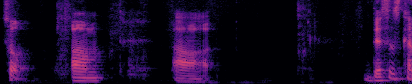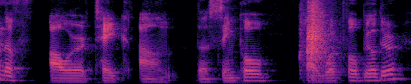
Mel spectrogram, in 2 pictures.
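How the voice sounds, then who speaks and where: A man giving a live, explanatory software demo in a halting way, repeating words and restarting as he goes. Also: lowish voice, expressive, very noisy. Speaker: software product presenter.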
